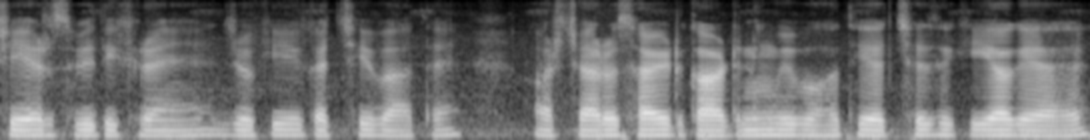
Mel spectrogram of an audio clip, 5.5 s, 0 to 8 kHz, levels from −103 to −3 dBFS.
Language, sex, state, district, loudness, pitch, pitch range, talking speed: Hindi, male, Madhya Pradesh, Umaria, -21 LUFS, 115 Hz, 110-120 Hz, 255 wpm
